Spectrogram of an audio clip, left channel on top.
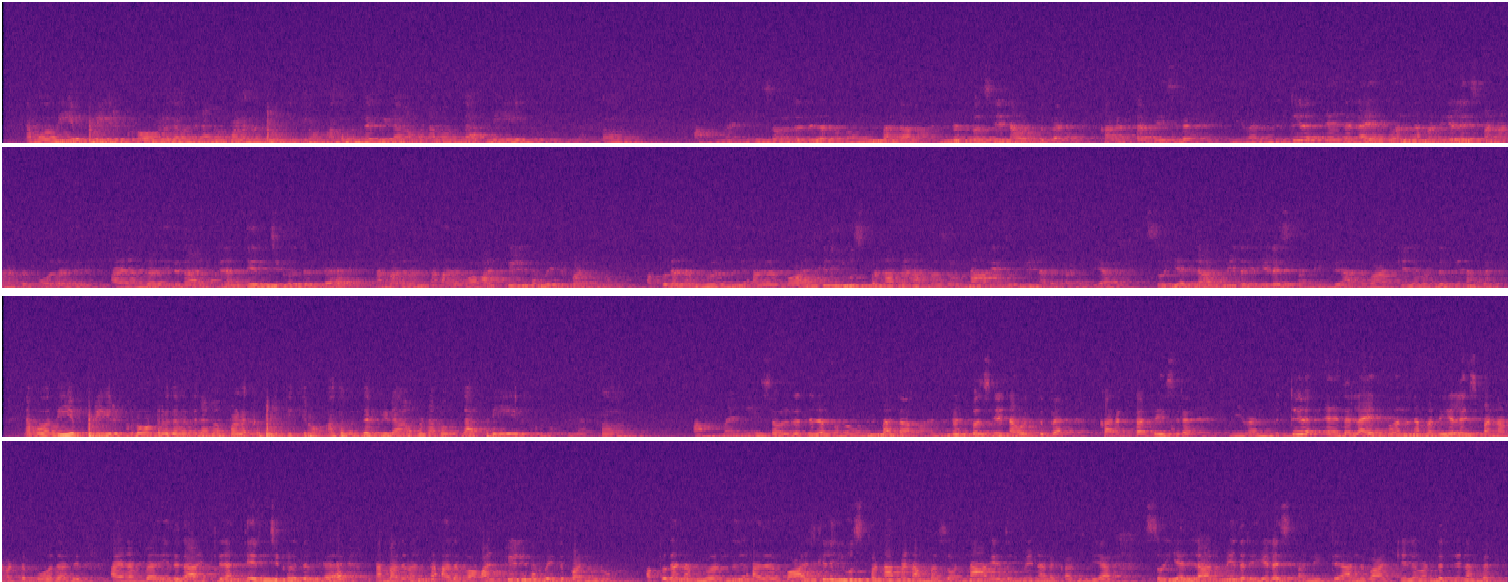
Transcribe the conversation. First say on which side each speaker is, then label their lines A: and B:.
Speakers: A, on the right (about 90°); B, on the right (about 55°).
A: நம்ம வந்து எப்பிடி இருக்கணுன்றத வந்து நம்ம பழக்கப்படுத்திக்கிறோ அத வந்து விடாம நம்ம வந்து அப்படியே இருக்கணு இல்லக்கா
B: ஆமா நீ சொல்றது ஒரு உண்மதா ஹண்ட்ரட் பெர்சன்டேஜ் நா ஒத்துப்ப கரெக்டா பேசுற நீ வந்துட்டு இத லைஃப் வந்து நம்ம ரியலைஸ் பண்ணா மட்டு போதாது அத நம்ம இததா இப்புடிதா தெரிஞ்சுக்கிறத விட நம்ம அத வந்து அத வாழ்க்கைலயு நம்ம இது பண்ணோணு அப்பதா நம்ழ வந்து அத வாழ்கைல யூஸ் பண்ணாம நம்ம சொன்னா எதுவுமே நடக்காது இல்லையா சோ எல்லாருமே இத ரியலைஸ் பண்ணிட்டு அந்த வாழ்க்கையில வந்துட்டு நம்ப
